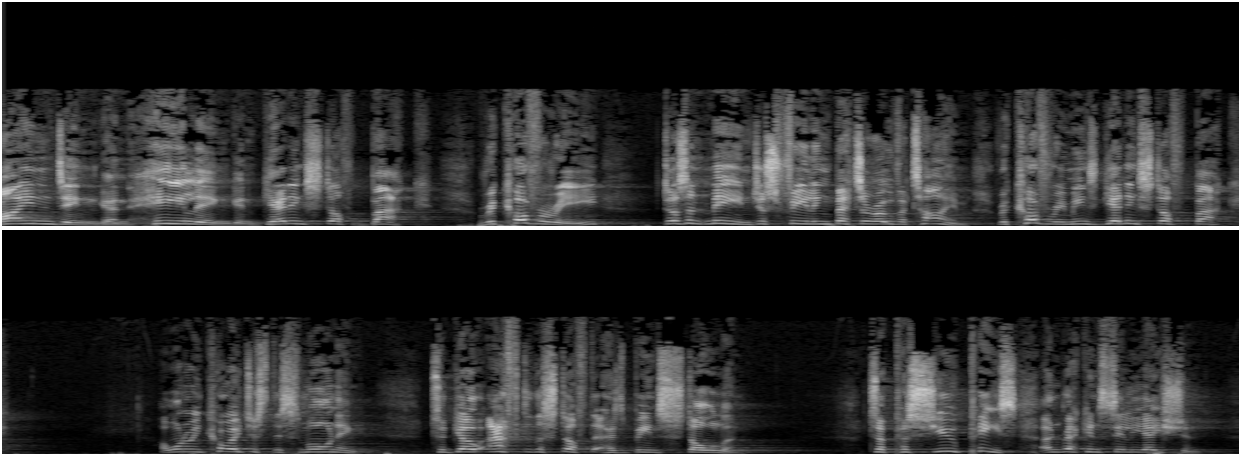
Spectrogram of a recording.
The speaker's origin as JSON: {"language": "English", "town": "Newcastle-under-Lyme", "region": "West Midlands", "country": "United Kingdom", "tie": "born or raised there", "said": "And I really believe for us as Christians in the nation, but in Newcastle-under-Lyme, in my hometown, what will distinguish Christians in this next season is not how happy we pretend to be."}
